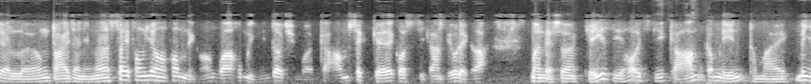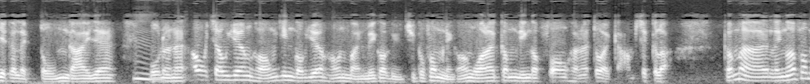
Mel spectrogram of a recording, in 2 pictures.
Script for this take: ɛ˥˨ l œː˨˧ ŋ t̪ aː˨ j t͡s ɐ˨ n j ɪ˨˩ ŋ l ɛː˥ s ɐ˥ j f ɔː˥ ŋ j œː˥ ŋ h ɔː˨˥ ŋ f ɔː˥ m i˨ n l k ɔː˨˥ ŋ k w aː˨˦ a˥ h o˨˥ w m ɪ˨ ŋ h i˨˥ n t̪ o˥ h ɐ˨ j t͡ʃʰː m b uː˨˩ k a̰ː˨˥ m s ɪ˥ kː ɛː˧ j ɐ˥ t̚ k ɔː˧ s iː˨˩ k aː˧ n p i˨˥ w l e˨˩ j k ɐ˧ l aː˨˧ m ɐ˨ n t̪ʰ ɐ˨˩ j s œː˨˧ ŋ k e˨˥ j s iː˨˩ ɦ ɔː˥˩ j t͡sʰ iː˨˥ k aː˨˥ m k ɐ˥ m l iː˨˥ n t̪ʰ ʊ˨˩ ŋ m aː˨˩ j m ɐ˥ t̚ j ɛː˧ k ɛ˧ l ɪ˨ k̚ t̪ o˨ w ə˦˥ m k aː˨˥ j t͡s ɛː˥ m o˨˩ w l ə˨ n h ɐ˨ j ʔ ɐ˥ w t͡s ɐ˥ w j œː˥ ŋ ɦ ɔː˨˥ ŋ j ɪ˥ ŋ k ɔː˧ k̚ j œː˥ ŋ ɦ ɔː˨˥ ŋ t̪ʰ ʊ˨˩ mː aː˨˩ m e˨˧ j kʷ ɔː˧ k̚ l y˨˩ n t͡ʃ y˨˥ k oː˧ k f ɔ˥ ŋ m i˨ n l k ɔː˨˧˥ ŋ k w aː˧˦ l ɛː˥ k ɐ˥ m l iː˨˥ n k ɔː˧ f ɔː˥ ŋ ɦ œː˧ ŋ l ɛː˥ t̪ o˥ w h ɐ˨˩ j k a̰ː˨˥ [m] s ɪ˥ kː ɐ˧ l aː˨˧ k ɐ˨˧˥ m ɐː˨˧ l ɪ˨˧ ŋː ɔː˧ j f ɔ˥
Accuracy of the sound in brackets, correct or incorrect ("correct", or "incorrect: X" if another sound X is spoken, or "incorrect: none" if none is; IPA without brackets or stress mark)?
correct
